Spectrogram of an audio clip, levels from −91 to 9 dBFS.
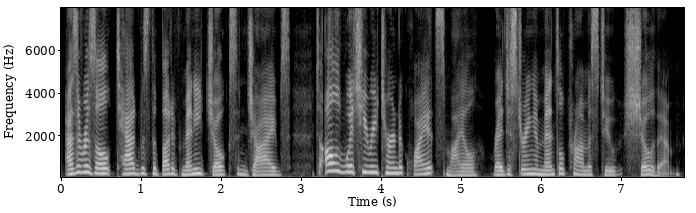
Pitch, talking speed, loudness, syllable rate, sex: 215 Hz, 215 wpm, -19 LUFS, 5.8 syllables/s, female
